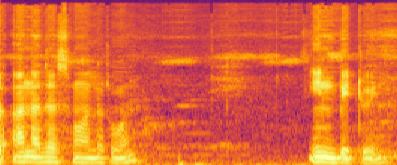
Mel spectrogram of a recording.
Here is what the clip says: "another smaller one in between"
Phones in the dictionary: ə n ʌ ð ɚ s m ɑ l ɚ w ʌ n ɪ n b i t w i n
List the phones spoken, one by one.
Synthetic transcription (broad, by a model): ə n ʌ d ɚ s ɑ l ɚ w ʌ n ɪ n b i t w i n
